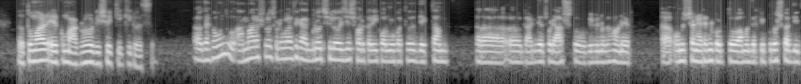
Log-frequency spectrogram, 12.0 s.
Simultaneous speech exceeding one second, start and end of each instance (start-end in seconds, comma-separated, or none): none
